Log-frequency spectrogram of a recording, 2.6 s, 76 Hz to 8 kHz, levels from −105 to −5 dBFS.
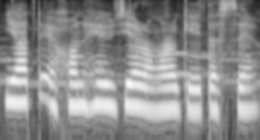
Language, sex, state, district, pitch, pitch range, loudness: Assamese, female, Assam, Kamrup Metropolitan, 235 Hz, 215-250 Hz, -16 LUFS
